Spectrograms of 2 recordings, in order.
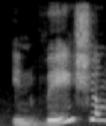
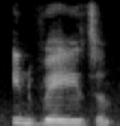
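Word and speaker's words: invasion: এখানেও এস আই ও এন যুক্ত হয়েছে তবে উচ্চারণটা আসলে ইনভেশন হবে না ইনভেজন যখন এস আই ও এন এর আগে ভাওয়েল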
